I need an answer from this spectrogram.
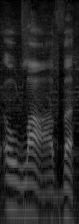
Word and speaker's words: Olaf: spelled it right it's olaf it's actually it's actually pronounced okay the the the scottish pronunciation is oh love yeah i know i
